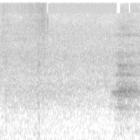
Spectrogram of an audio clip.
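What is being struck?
Nothing is struck.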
